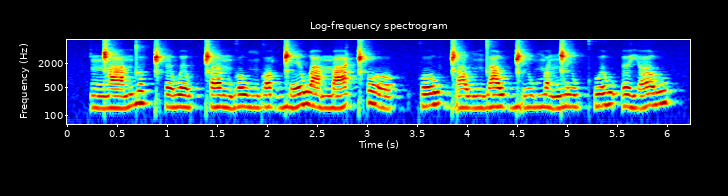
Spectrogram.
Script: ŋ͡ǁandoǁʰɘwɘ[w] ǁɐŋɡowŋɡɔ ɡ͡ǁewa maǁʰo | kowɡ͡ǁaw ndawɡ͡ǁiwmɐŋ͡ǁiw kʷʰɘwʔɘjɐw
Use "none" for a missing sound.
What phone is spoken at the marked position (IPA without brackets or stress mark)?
w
